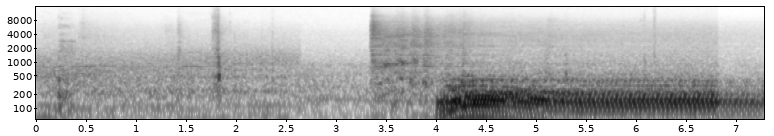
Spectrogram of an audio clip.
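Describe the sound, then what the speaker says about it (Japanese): Toyota Supra JZA80 RZ-S with 2JZ-GTE twin-turbo six and six-speed manual cranks and fires, then settles into a loud, steady idle rumble close by after a quiet interior lead-in. "ちょっとエンジンかけちゃおうか。"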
